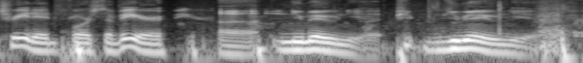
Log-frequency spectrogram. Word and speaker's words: pneumonia: Pneumonia. You don't you don't pronounce the P.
